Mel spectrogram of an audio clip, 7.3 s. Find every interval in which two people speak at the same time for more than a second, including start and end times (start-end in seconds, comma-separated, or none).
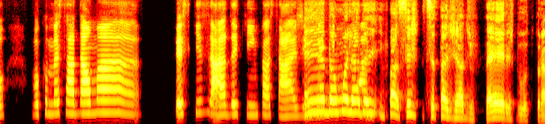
none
